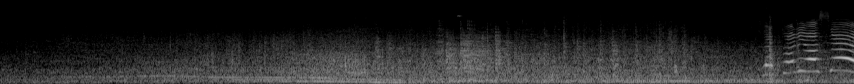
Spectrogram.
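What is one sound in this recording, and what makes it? A small truck engine idles and rumbles as the truck pulls up.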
